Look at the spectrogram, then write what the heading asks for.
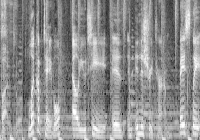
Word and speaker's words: LUT: filming I found out that lookup table is pronounced L like butt lookup table Lut is an industry term basically it's like a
